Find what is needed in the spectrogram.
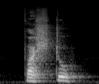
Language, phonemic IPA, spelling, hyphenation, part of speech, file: Dutch, /ˈpɑʃtu/, Pasjtoe, Pasj‧toe, proper noun, Nl-Pasjtoe.ogg
- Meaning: Pashto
